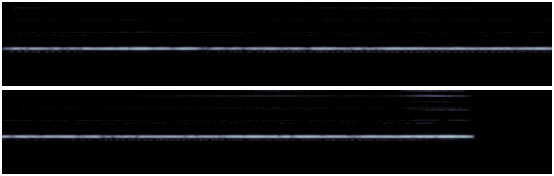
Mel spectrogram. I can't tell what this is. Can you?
glass pad A
Applied Hourglass to glass-bowing sounds.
